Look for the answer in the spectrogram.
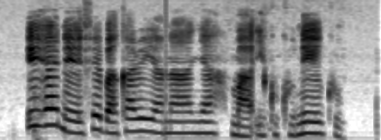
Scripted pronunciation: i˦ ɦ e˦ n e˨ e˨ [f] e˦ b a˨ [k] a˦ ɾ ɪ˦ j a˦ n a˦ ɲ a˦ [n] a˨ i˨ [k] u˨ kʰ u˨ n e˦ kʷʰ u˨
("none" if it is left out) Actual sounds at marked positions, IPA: f, k, m, k

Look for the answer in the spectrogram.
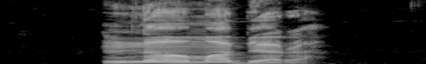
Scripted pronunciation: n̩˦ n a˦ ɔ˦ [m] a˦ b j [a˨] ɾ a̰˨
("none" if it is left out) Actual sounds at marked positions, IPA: m, a˨

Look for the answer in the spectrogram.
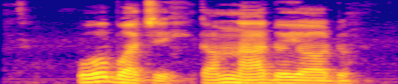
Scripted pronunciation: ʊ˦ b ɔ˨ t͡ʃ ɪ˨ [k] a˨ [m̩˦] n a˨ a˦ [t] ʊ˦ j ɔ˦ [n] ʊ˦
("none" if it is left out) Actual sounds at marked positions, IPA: k, m̩˦, d, d

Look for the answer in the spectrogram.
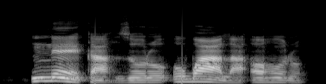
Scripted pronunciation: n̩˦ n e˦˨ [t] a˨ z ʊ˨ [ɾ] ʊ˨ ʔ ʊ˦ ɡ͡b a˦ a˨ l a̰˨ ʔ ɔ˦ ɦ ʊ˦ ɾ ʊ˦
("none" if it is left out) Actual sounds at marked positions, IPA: k, ɾ

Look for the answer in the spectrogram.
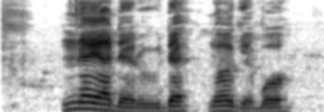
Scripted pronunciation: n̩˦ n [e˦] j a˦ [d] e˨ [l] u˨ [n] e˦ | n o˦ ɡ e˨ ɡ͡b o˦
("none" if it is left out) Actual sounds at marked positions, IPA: e˦, d, ɾ, d

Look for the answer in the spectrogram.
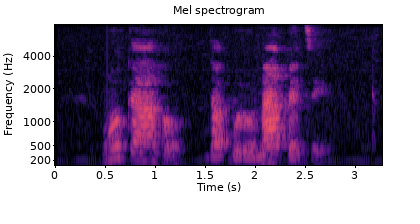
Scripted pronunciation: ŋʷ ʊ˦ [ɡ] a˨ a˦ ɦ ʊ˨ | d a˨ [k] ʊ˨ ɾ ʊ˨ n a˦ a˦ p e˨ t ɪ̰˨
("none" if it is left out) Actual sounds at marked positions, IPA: k, k͡p

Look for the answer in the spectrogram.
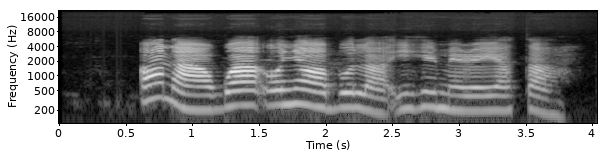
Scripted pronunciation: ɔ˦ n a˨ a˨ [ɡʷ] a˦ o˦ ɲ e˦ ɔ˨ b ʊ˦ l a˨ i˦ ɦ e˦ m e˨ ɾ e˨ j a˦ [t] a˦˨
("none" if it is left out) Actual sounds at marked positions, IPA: ɡʷ, t

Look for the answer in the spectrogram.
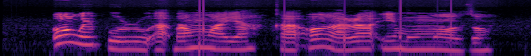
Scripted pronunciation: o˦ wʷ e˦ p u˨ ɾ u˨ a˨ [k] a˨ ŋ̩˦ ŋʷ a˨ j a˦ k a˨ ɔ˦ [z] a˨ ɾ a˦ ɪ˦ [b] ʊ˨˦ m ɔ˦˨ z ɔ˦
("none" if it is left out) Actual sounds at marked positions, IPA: k͡p, ɣ, m

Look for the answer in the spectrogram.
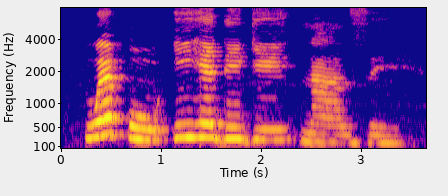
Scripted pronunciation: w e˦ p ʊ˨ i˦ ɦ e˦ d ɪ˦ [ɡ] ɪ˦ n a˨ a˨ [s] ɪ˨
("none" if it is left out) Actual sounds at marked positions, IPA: ɡ, z

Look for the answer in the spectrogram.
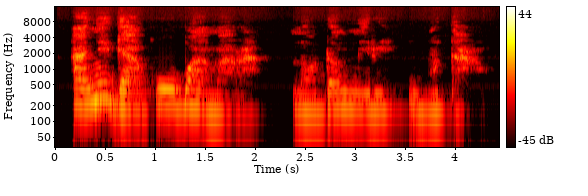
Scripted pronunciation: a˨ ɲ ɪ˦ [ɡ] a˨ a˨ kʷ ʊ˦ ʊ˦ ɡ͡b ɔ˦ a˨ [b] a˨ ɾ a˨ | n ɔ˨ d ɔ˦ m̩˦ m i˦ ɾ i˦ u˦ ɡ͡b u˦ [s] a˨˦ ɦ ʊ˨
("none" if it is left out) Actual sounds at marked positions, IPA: ɡ, m, t

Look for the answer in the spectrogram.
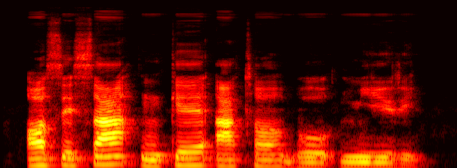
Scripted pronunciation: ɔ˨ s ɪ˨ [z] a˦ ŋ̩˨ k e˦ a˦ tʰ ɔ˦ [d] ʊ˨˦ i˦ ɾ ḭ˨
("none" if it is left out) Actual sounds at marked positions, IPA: s, b

